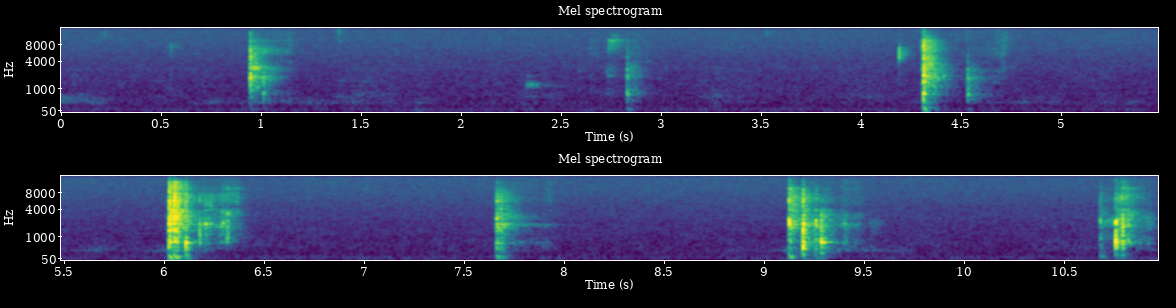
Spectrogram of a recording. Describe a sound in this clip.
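A spoon taps and scrapes against food in a pan.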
